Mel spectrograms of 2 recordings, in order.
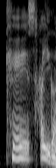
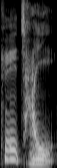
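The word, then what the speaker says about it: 経済: 경제는 K 사이가 아니고 K자이 그렇게 읽거든요. 겐 인간이란 표현은 링겐 그렇죠.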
